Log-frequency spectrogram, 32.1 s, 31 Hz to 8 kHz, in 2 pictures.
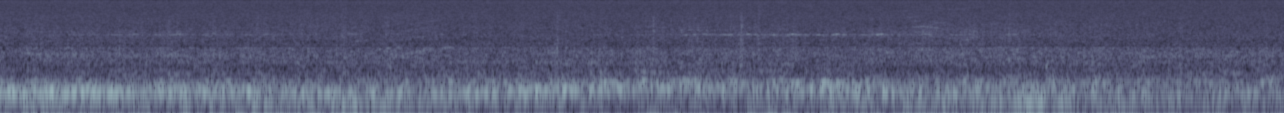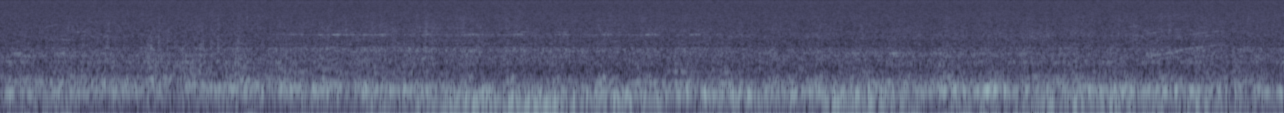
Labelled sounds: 11.4	11.7	killer whale, Bigg's (transient), 2.0 to 2.2 kHz

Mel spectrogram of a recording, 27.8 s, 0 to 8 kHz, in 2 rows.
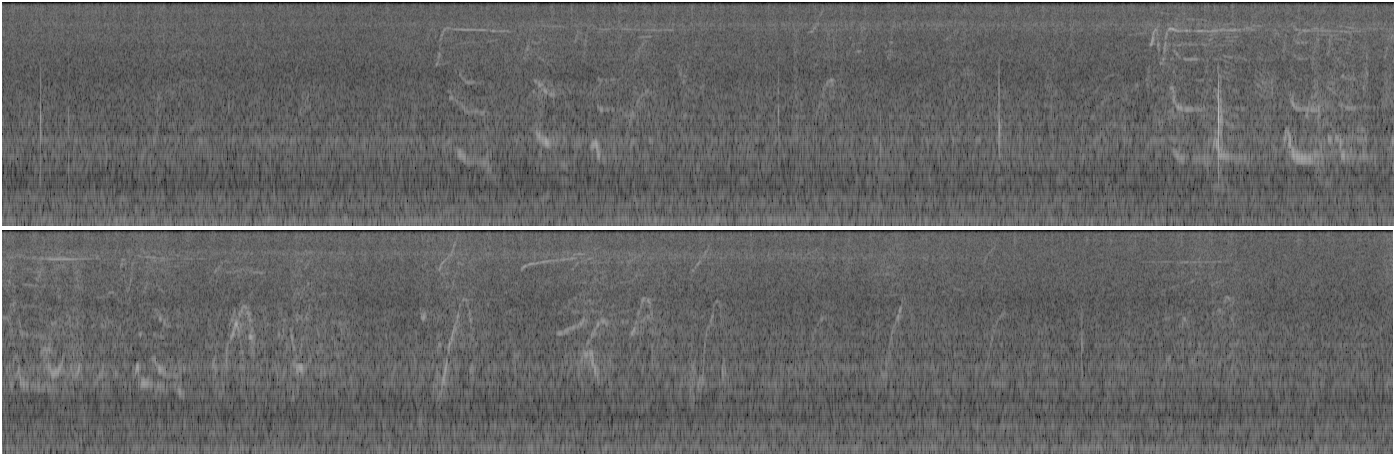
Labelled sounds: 4.4	4.9	killer whale, southern resident, 1.7 to 5.6 kHz
6.4	6.7	killer whale, southern resident, 5.3 to 5.4 kHz
11.7	12.4	killer whale, southern resident, 1.8 to 5.5 kHz
12.8	13.2	killer whale, southern resident, 0.82 to 1.0 kHz
14.4	14.7	killer whale, southern resident, 5.27 to 5.34 kHz
19.1	19.7	killer whale, southern resident, 4.7 to 5.4 kHz

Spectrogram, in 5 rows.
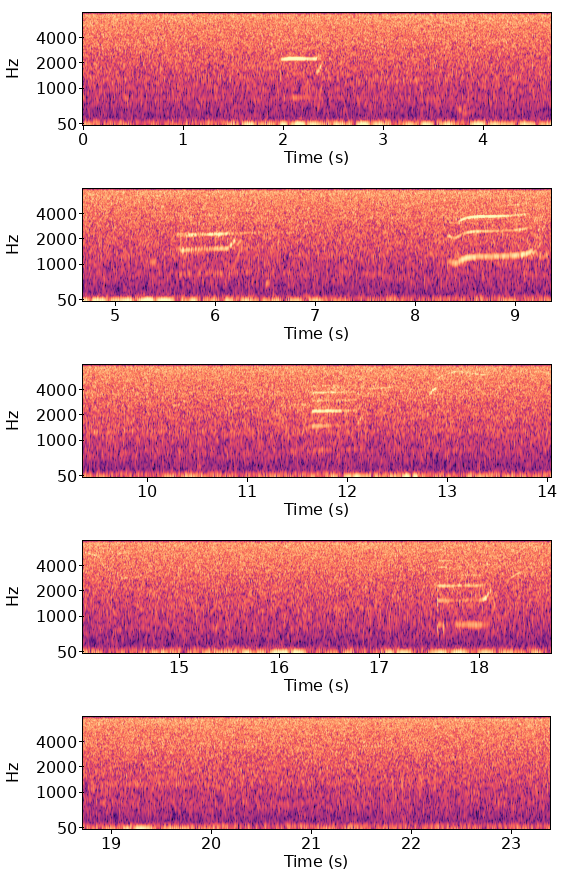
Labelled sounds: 2.0	2.4	killer whale, northern resident, 2.1 to 2.4 kHz
5.6	6.3	killer whale, northern resident, 1.3 to 2.4 kHz
8.3	9.2	killer whale, northern resident, 0.96 to 4.0 kHz
11.6	12.5	killer whale, northern resident, 1.3 to 4.3 kHz
13.0	13.3	killer whale, northern resident, 6.3 to 6.7 kHz
17.5	18.1	killer whale, northern resident, 0.80 to 2.4 kHz

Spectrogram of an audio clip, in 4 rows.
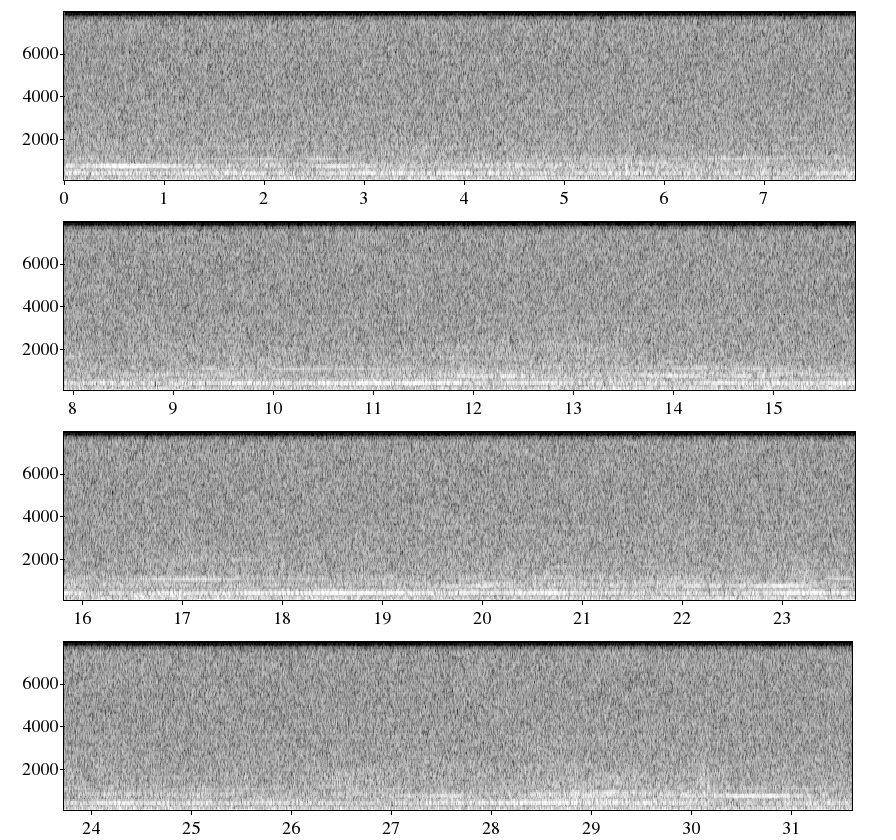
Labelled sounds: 23.5	23.7	vessel noise, 1.06 to 1.12 kHz

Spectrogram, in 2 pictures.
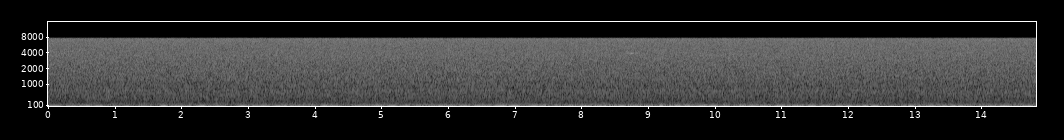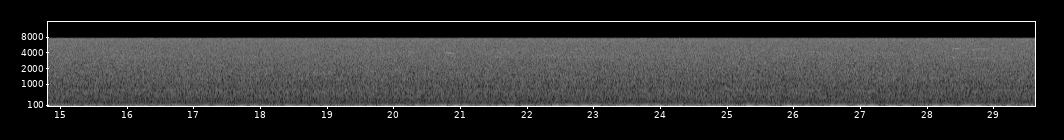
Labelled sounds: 28.7	29.0	Pacific white-sided dolphin, 3.0 to 3.2 kHz

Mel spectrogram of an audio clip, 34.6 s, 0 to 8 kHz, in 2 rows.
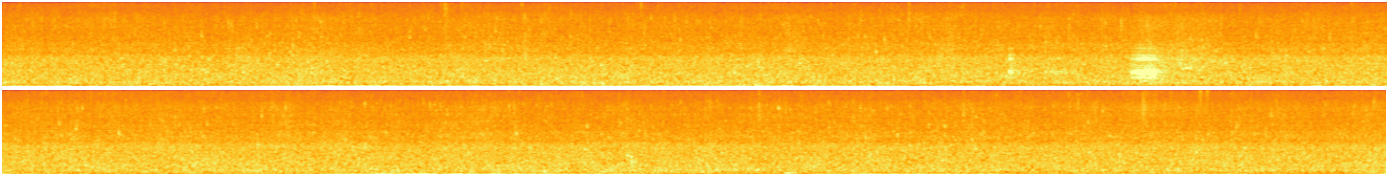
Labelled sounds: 14.1	14.5	croaking sound likely from a nearby submerged object, 0.81 to 0.97 kHz

